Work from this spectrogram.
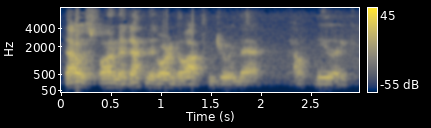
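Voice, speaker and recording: Fast-talking American man, roomy echo. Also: low-pitched, steady tone, a little mellow, distant mic. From Rhode Island, United States. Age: 30s. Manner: informal, slangy, rambling. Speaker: music producer being interviewed. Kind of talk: casual interview chat. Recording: roomy, echoing, off the mic.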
